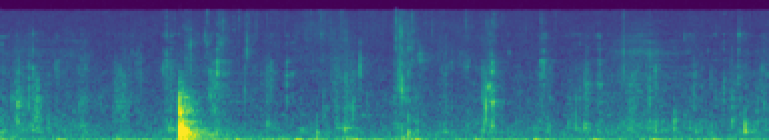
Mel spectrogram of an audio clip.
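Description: Close-up eating sounds: soft chewing and small wet mouth clicks from people eating rolled pancakes filled with curd cheese, dipped in sour cream. One sharp thump about a second in, louder than anything else.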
